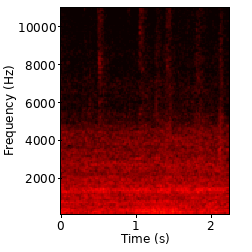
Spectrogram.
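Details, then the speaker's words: Eufy RoboVac 30C robot vacuum, 1500 Pa suction, running on hardwood floors: steady soft whir of brush and fan motor with faint hiss, smooth and even; quieter in person than on the camera mic. Normal running noise. "actually fairly quiet it sounds a lot louder from the camera mic than it really is it's 75 percent more quiet than traditional vacuums"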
